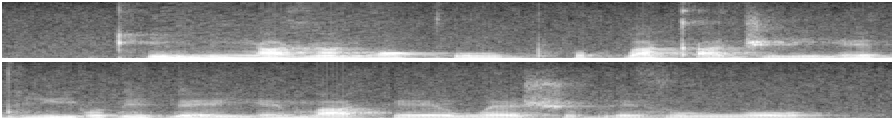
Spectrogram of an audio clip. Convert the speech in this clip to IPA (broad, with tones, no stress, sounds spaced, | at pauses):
kʰ ĩ˨ b ĩ˨ ŋ a˨ ɣ ã˨ ɡ ɔ˦˨ kʼ uː˨ pʰ ʊ˦ ɡ͡b a˦ kʼ a˨ d͡ʒ iː˨ j eː˦ d iː˨˦ j ʊ˦ ɗ i˦ ɗ eː˨ j e˨˦ m a˨ k eː˨ w ɛ˨ ʃ ʊ˨ b e˨ z uː˦ w o˦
